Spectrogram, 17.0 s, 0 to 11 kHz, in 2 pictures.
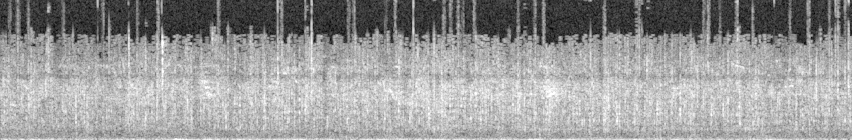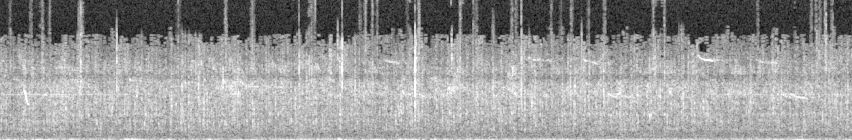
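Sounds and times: light rain on pavement: 0.0 - 17.0.

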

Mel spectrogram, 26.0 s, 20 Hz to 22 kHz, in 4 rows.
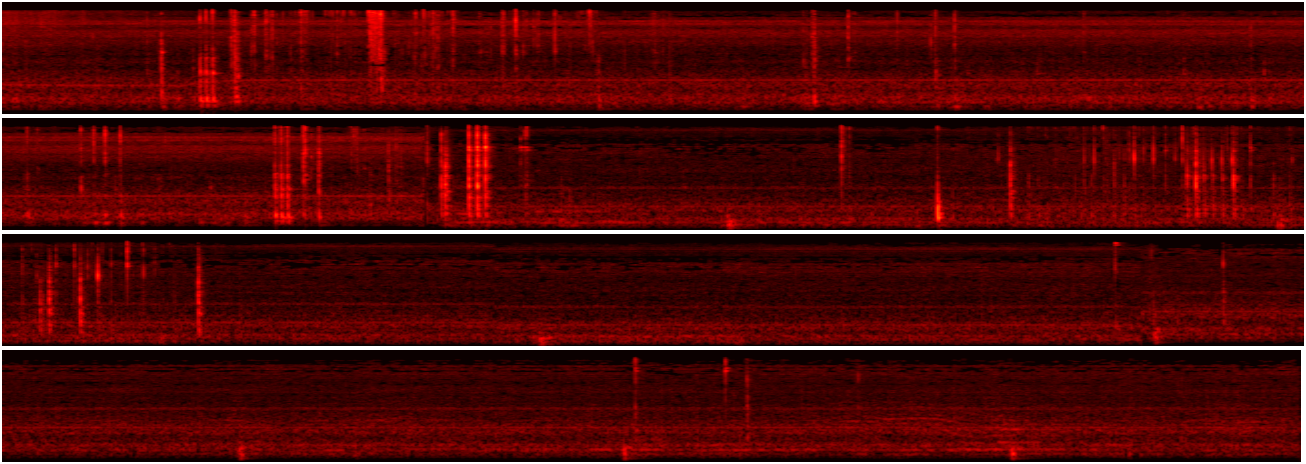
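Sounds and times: pot simmering hiss: 0.0 - 8.7, 9.8 - 14.4.

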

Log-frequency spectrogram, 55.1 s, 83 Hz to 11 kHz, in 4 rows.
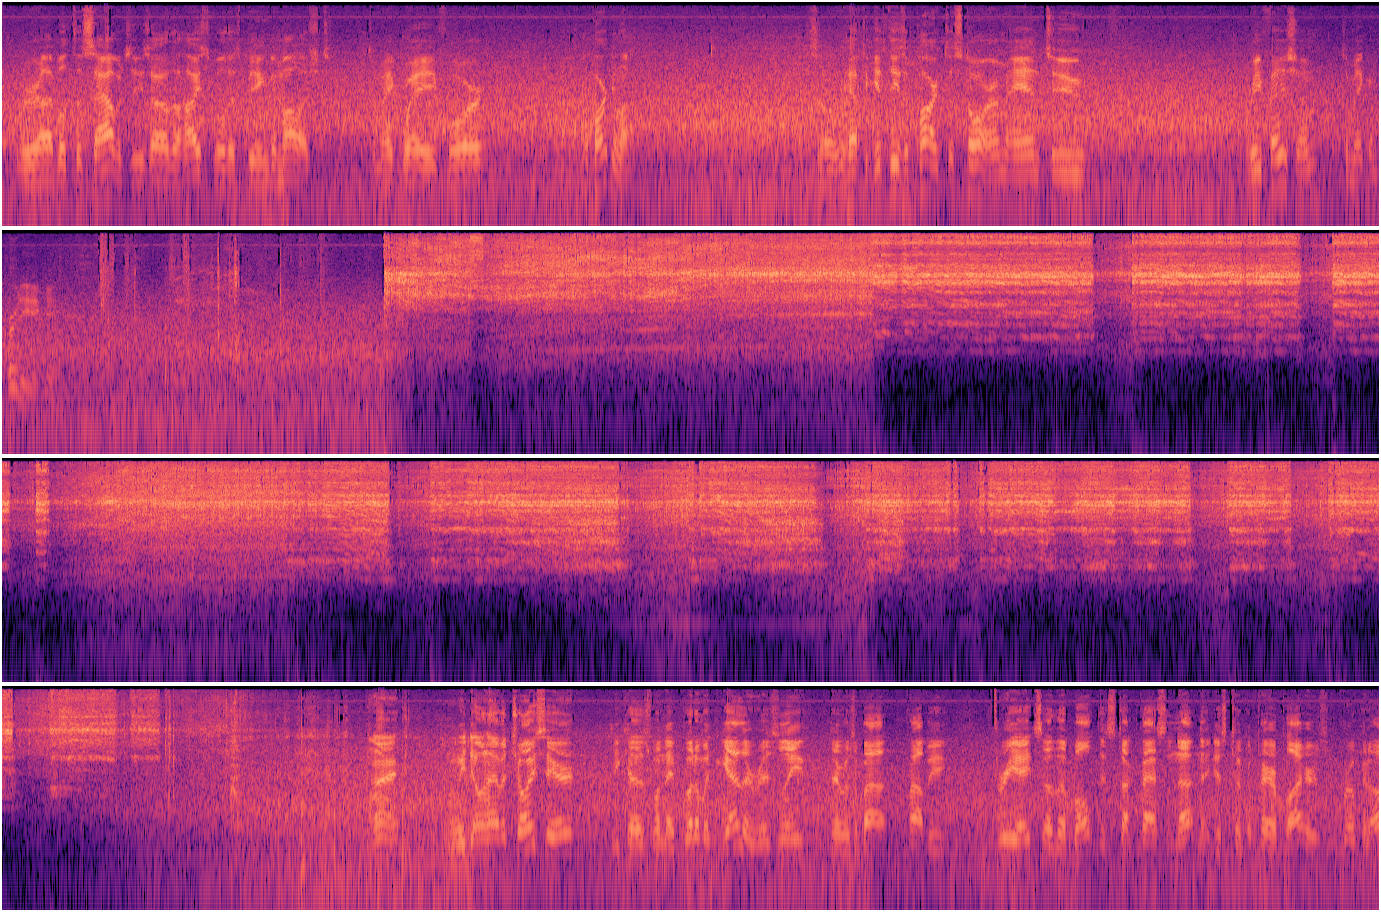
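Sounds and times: angle grinder grinding metal: 17.6 - 44.5.

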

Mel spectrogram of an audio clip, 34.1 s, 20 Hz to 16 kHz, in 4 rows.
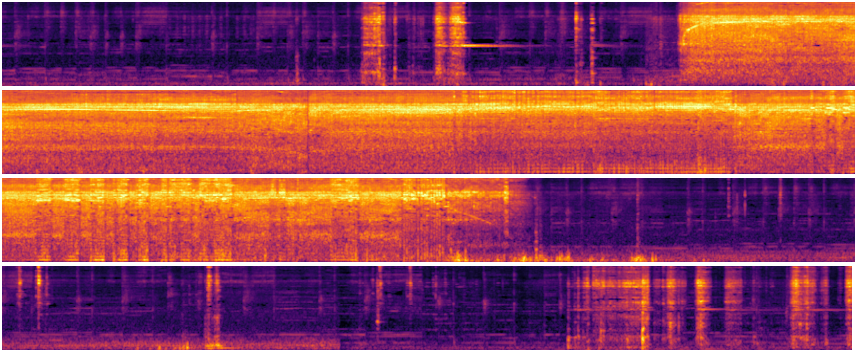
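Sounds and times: angle grinder cutting steel pipe: 3.6 - 5.0, 6.8 - 22.4, 31.2 - 34.0
metal clink: 3.6 - 5.1.

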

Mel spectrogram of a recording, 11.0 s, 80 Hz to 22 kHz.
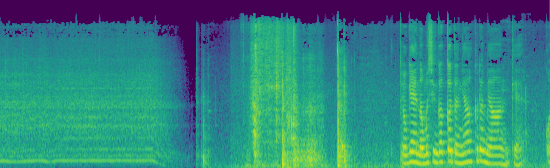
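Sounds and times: blender running: 0.0 - 3.8.

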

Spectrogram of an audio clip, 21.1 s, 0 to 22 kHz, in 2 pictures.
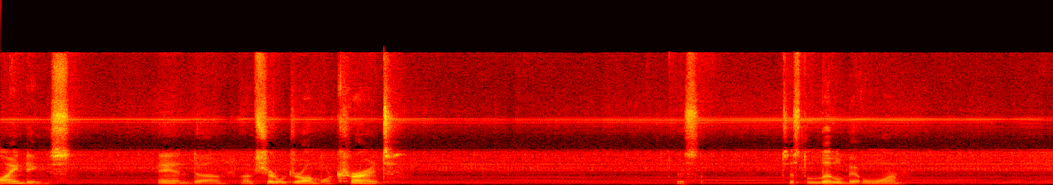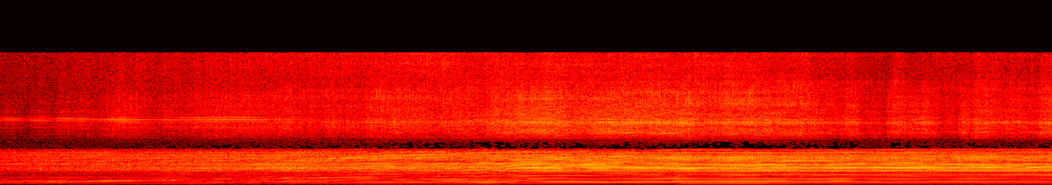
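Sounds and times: electric motor whining: 4.6 - 21.0.

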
